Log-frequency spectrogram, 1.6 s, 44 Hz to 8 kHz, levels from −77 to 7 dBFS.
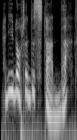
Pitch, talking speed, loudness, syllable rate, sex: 190 Hz, 195 wpm, -17 LUFS, 4.6 syllables/s, male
